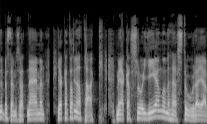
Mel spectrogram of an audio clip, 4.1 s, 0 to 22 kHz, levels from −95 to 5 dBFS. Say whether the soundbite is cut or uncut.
cut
